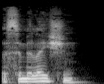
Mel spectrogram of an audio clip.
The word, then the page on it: assimilation: British English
